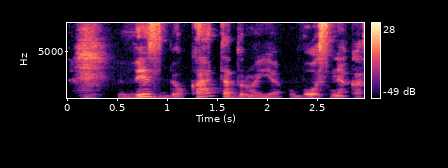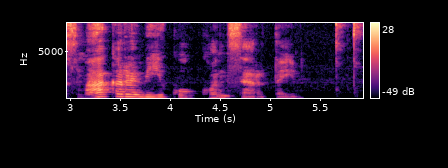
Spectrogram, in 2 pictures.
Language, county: Lithuanian, Kaunas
